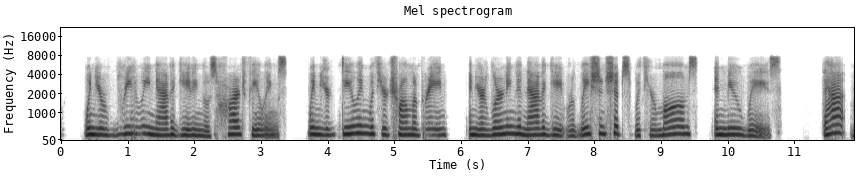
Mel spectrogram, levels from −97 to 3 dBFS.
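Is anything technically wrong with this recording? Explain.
Yes. Two faults can be heard: coding damage that runs through the whole speech clip, and two short dropouts that the decoder papered over.

Throughout, the speech sounds grainy, hoarse and noisy, with a rough edge that is plainly audible. This is Speex codec damage, and the degree of it fits Speex running at a middle setting of about 16.8 kbps. Speex is a CELP coder that models the voice with a filter driven by an excitation signal. At this rate the excitation gets too few bits to carry its fine detail, and that shortfall comes through as a rasping texture over the voice.

From 1.05 to 1.24 s, and again from 5.43 to 5.75 s, the speech briefly smears into a drawn-out buzzy tone or coloured noise that fades and then takes a moment to recover. This is VoIP packet loss concealed by the speech codec. In the first event about 40 ms of audio went missing, which fits two lost 20 ms frames. 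In the second about 20 ms went missing. Each time, the decoder repeated its last pitch and filter state with falling gain. Because every frame builds on the one before, the voice stays weak and coloured well after the loss itself, which is why each disturbance lasts roughly 0.2 to 0.3 s.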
